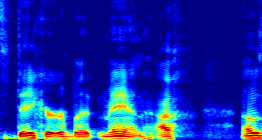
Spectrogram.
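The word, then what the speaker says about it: Dacre: dude is freaking Australian I was trying to figure out how to pronounce his first name it's it's de coeur but man I I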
